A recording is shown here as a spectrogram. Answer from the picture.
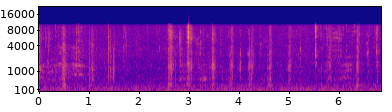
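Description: Close-up mouth sounds of chewing a bite of crunchy shredded green mango salad: irregular wet clicks and crunches, a few a second.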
